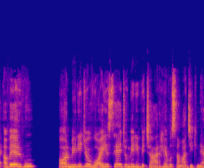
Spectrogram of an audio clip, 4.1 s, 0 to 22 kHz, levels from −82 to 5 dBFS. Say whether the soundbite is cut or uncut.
uncut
